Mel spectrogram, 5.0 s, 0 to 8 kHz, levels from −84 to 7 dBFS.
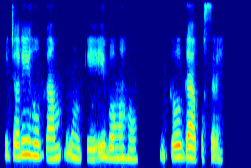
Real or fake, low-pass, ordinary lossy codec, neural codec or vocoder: real; 7.2 kHz; none; none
